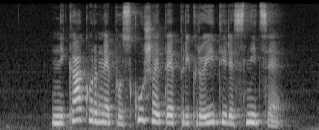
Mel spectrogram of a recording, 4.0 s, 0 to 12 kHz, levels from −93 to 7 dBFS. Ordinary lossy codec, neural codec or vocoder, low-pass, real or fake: none; vocoder, 44.1 kHz, 128 mel bands every 256 samples, BigVGAN v2; 10.8 kHz; fake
